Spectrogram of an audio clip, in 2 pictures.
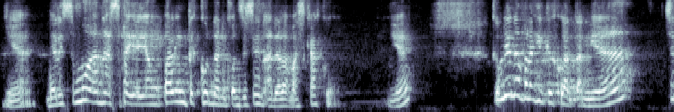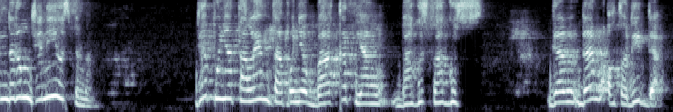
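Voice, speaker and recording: A middle-aged woman gives an animated lecture on parenting and family life. Her voice is bright, forceful and slightly high. She laughs often and keeps checking in with her listeners with a quick "ya". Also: low-quality recording. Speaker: parenting speaker. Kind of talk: lively lecture with family anecdotes.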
